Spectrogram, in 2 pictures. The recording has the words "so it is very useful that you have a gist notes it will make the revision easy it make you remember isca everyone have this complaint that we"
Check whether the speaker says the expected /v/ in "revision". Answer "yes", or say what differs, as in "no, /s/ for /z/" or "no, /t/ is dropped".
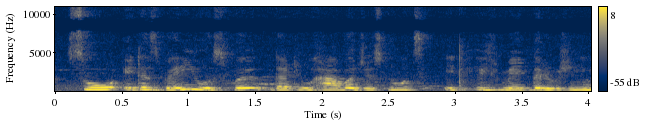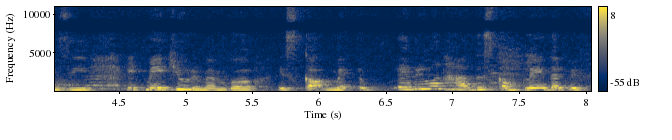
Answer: yes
